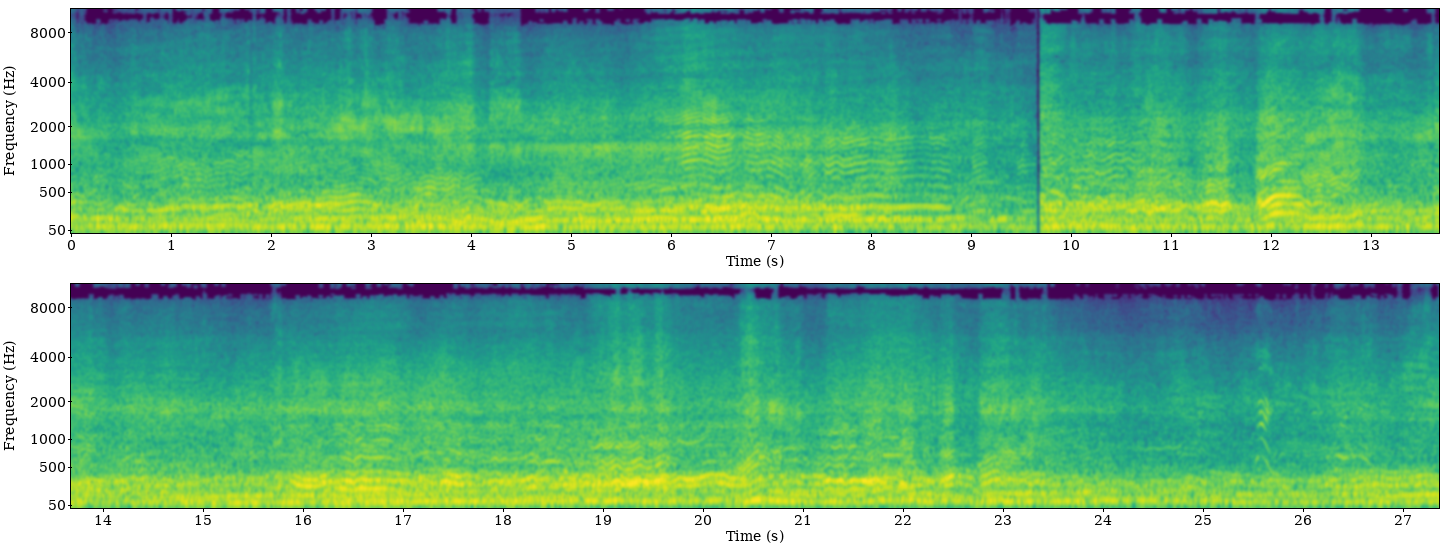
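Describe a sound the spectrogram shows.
Dirt bike engines rev and whine close by and in the distance.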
